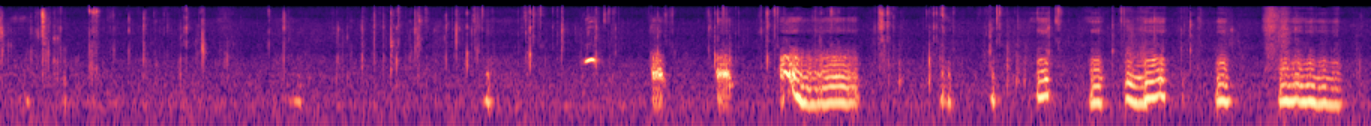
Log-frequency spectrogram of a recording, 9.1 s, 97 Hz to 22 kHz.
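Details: Bordoodle puppies, 17 days old, give a run of short wavering whines and squeaks that grow louder and come closer together in the second half, over light clicking and rustling.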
